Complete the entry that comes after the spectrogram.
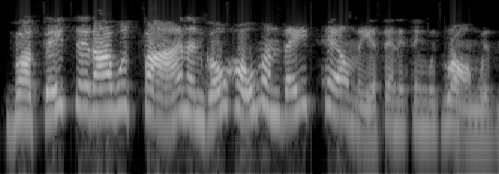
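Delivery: put-on loud, high, brash country girl; a loud, high swamp witch bragging to the family. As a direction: belt it out like a cocky backwoods girl. [name]'s rowdy swamp girl voice.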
